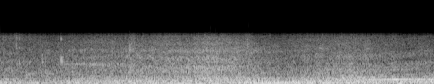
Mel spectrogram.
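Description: Loud, steady low rumble of road traffic running beside the park, mixed with wind noise on the microphone.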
